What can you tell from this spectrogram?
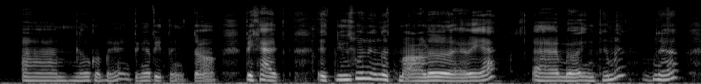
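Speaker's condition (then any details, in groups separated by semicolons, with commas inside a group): Profound deafness; profound deafness left ear, total deafness right ear, diagnosed age 3, hearing aid, no cochlear implant; learned to speak and lip-read in early oral pre-preschool program, encouraged to speak, mainstreamed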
